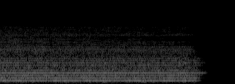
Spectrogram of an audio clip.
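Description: Steady electrical mains hum with a buzzy, pitched edge on a video-call audio line, cutting off suddenly at the end.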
